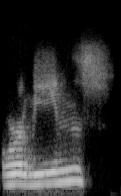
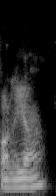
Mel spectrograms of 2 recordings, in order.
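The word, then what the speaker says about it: Orléans: I believe that's pronounced Orleans. Well, that's how we pronounce it here. We have an area of Ottawa that's called Orleans, and that's what we. But this is actually France, so it's Orleans. Yeah.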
